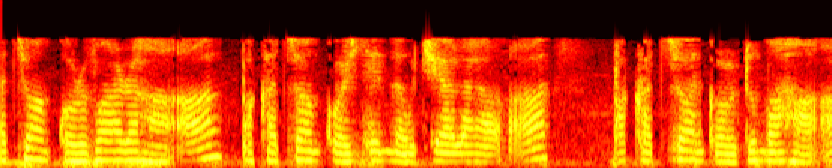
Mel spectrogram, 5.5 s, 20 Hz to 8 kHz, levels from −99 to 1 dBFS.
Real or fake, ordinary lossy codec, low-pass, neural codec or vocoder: fake; AAC, 16 kbps; 7.2 kHz; codec, 16 kHz in and 24 kHz out, 2.2 kbps, FireRedTTS-2 codec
